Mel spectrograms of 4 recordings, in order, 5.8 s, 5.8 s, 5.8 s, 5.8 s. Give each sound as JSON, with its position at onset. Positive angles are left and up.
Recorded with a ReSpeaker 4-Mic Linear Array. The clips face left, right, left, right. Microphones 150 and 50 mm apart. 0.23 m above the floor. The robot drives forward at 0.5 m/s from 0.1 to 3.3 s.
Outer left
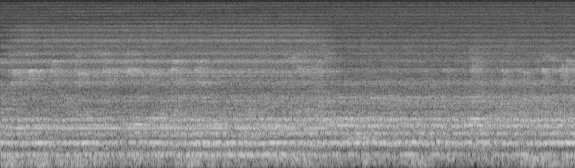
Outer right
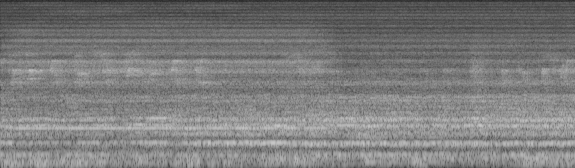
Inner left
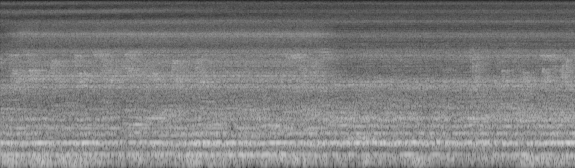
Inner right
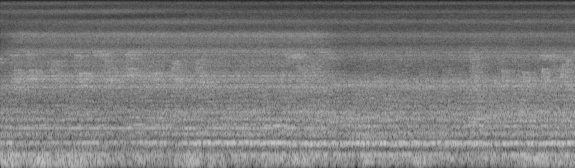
{"t": 0.0, "sound": "an insect", "side_deg": 60, "distance_m": 2.5}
